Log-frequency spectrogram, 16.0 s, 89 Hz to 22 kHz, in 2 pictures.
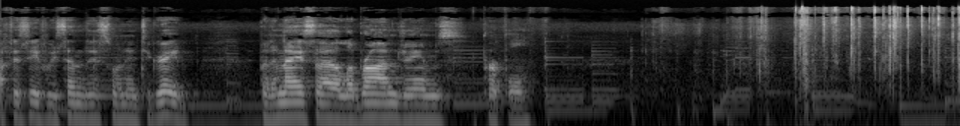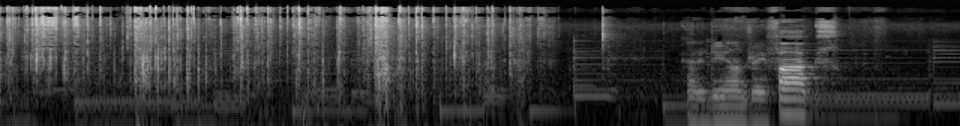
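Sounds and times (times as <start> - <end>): background music: 0.0 - 16.0
wrapper crinkling and tearing: 6.2 - 12.7.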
